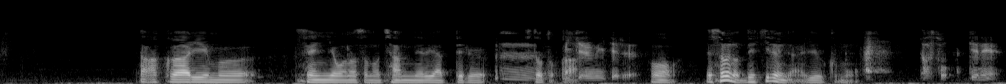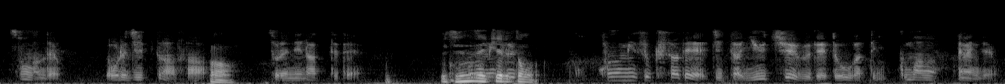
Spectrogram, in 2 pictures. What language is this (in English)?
Japanese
